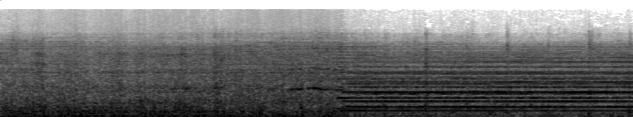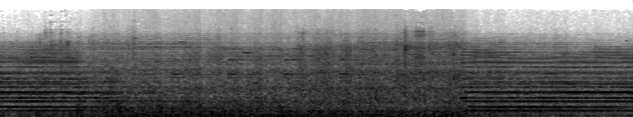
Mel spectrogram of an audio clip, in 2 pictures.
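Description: Passenger cars of a passing train rumbling and clacking over the rails, with a locomotive's multi-chime air horn sounding a chord of several tones. There is one long blast of about five seconds starting about four seconds in, and a second blast that begins near the end.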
